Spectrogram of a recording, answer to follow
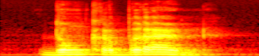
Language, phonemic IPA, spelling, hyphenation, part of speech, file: Dutch, /ˌdɔŋ.kərˈbrœy̯n/, donkerbruin, don‧ker‧bruin, adjective, Nl-donkerbruin.ogg
- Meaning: dark brown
